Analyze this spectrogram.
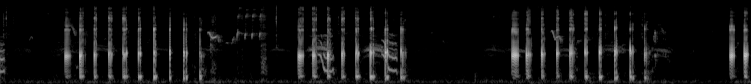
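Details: Black francolin kept at home, calling in rapid runs of sharp, clipped notes, roughly six or seven per second, broken by short pauses and a few warbling, buzzy phrases.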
